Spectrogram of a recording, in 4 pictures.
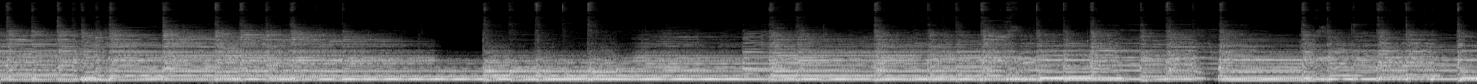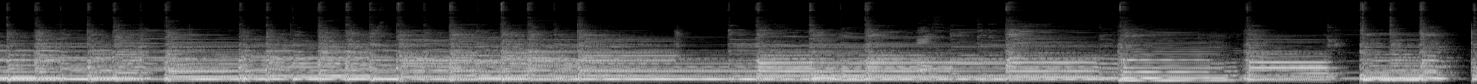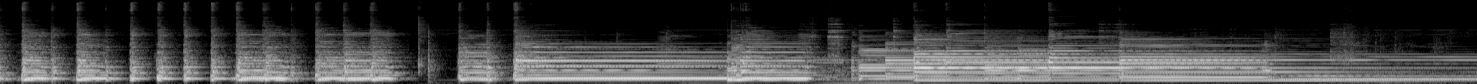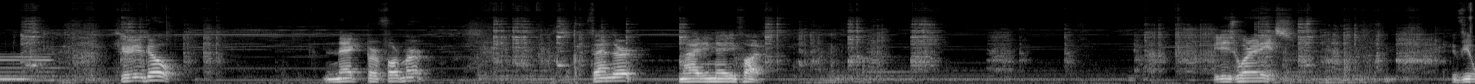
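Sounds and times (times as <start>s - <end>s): electric guitar chords and notes: 0.0s - 58.5s.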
